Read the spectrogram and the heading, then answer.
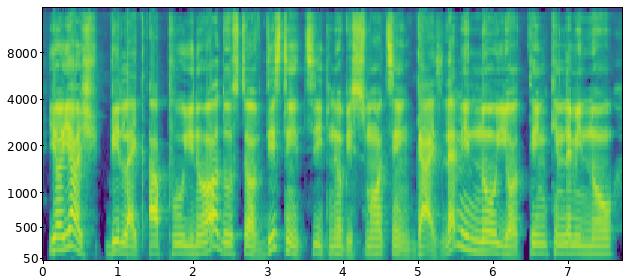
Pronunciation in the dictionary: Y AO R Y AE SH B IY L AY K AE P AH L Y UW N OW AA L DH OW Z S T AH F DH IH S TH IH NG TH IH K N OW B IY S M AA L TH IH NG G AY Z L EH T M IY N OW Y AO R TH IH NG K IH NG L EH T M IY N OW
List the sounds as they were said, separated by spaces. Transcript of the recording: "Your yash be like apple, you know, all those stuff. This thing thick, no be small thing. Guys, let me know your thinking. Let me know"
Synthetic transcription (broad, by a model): Y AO Y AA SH B IY L AY K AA P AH Y UW N OW AA L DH OW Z S T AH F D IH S T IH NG T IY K N OW B IY S M AA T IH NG G AY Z L EH T M IY N OW Y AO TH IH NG K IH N L EH T M IY N OW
